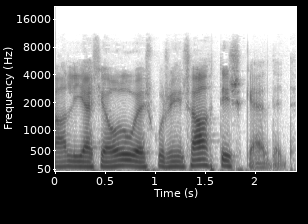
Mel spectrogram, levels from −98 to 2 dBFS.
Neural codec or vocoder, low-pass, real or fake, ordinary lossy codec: codec, 24 kHz, 0.9 kbps, WavTokenizer, medium speech release version 2; none; fake; none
